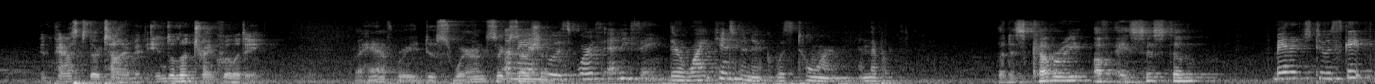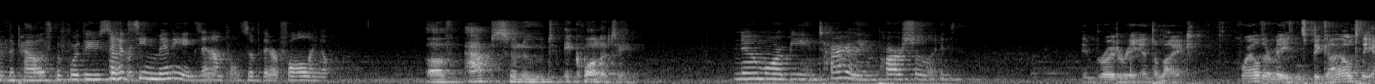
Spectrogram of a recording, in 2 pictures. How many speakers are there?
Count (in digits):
7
